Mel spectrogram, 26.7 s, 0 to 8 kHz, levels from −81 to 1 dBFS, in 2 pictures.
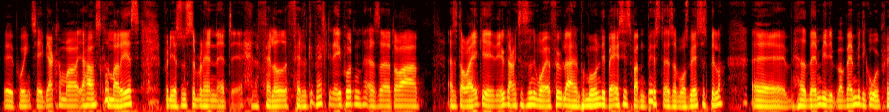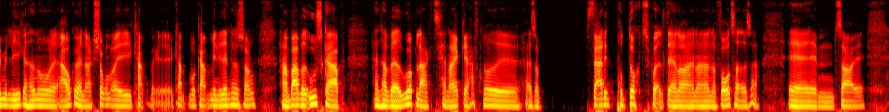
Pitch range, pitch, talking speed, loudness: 105-120 Hz, 110 Hz, 240 wpm, -25 LUFS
